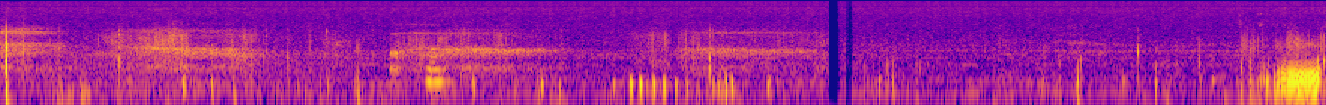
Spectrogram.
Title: Bad morning from hunger to stomach ache (stomach growling)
